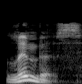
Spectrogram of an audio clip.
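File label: "limbus", British English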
